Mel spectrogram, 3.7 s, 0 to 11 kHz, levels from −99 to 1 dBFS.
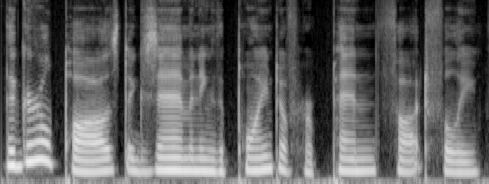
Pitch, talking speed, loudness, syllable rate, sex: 185 Hz, 165 wpm, -18 LUFS, 4.5 syllables/s, female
